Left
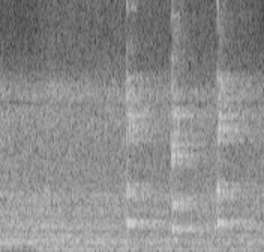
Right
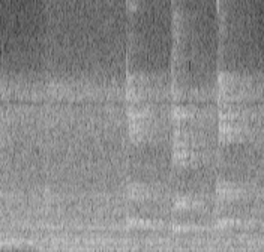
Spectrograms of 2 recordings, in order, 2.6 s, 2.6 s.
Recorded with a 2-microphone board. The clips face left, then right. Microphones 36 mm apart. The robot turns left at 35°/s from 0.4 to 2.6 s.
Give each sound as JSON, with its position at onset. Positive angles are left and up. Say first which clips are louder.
{"t": 1.3, "sound": "ticking", "louder": "left 5 dB", "side_deg": 80, "distance_m": 10.0}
